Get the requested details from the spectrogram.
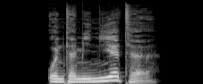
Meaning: inflection of unterminiert: 1. strong/mixed nominative/accusative feminine singular 2. strong nominative/accusative plural 3. weak nominative all-gender singular
- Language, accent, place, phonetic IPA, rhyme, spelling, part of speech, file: German, Germany, Berlin, [ˌʊntɐmiˈniːɐ̯tə], -iːɐ̯tə, unterminierte, adjective / verb, De-unterminierte.ogg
